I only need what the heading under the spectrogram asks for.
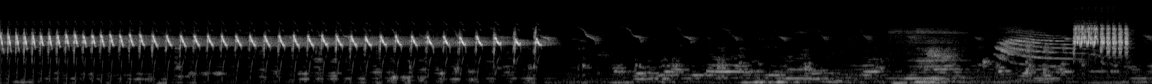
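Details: Greater green leafbird singing in the trotol Petruk style, a fast, even run of bright, chattering high notes lasting about five seconds, then softer scattered notes and a short loud burst near the end.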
